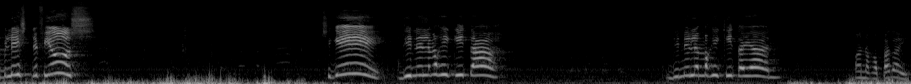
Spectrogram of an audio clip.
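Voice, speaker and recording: A woman playing an online shooter, chatting casually with teammates and firing off quick, repeated callouts. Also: very high-pitched, pushed and bright, slight background noise. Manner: quick, repetitive callouts, urgent and teasing. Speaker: gamer streaming a shooter match.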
